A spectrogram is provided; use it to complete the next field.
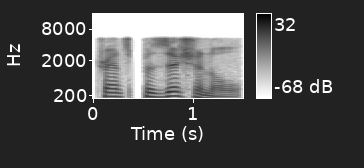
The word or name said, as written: transpositional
